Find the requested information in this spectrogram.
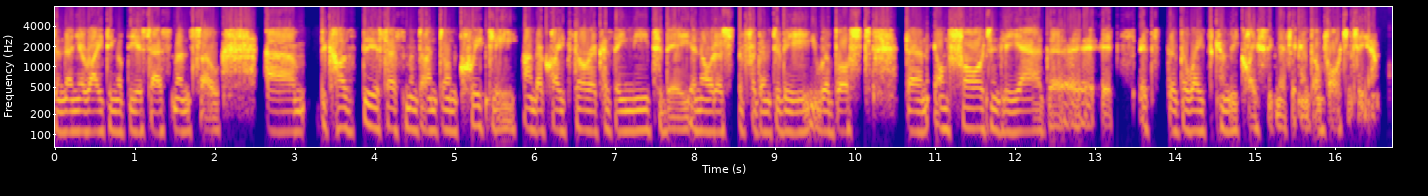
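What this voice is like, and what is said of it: Dublin Irish accent. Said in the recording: “A dub living in London ... There's no getting away with that accent, is there?”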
